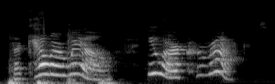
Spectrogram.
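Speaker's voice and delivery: loud, high cheer of the answer; high, loud celebration of the right answer; excited reveal. Acted. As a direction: announce it like a prize winner.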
